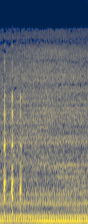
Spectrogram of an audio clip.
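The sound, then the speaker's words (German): A lawnmower engine runs with a steady, droning hum as it cuts across asphalt rather than grass, and a few short, sharp bursts sit over the drone at the start. “Mäht er jetzt... Achso, ich dachte schon, der mäht jetzt unsere Wiese hier. Der mäht jetzt den Asphalt hier.”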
